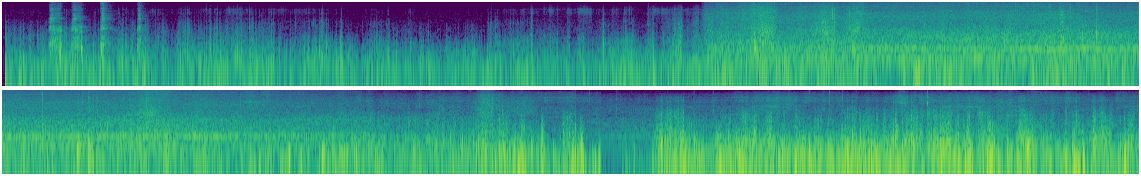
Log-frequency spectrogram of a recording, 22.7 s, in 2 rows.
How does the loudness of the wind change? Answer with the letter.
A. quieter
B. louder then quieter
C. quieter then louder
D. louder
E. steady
D.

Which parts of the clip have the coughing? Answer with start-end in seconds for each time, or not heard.
0.5-1.5.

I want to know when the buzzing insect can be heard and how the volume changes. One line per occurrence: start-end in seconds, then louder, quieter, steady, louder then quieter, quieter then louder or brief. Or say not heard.
7.0-22.7 quieter.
